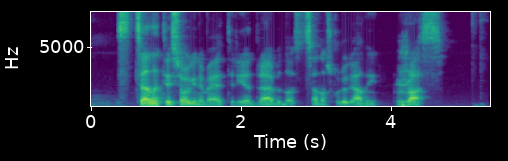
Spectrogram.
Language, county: Lithuanian, Vilnius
